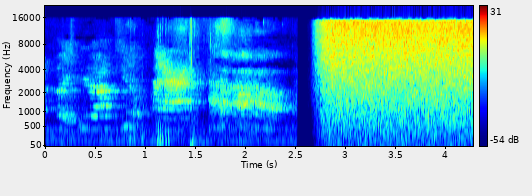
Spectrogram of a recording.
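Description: A small child's voice talking, then it cuts off and a loud, even TV-static hiss starts about two and a half seconds in.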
